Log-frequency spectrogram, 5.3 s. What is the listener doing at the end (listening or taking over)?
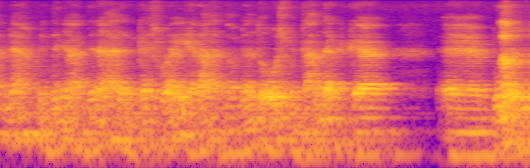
listening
